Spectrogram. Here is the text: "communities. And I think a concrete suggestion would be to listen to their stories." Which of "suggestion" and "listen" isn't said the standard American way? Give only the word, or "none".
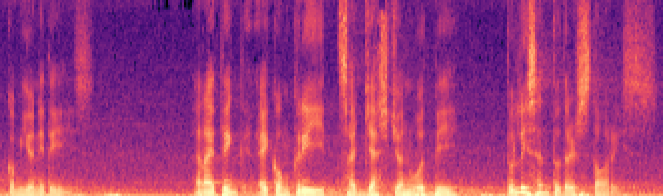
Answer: none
